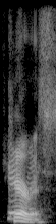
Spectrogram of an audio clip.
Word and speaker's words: Karas: how do you say your last name again Caris Caris I pay attention I do I don't want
